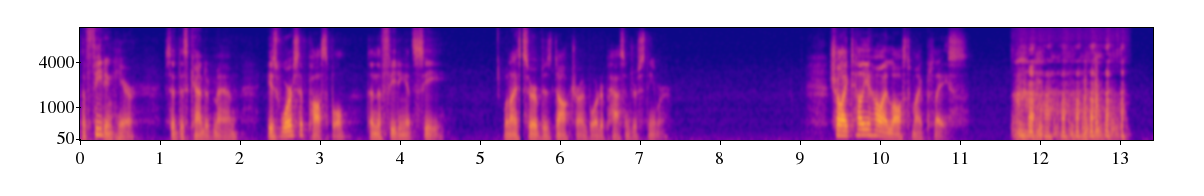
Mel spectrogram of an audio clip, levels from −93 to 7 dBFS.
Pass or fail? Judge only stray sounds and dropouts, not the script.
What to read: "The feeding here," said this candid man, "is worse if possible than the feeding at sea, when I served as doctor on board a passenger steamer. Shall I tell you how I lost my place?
fail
